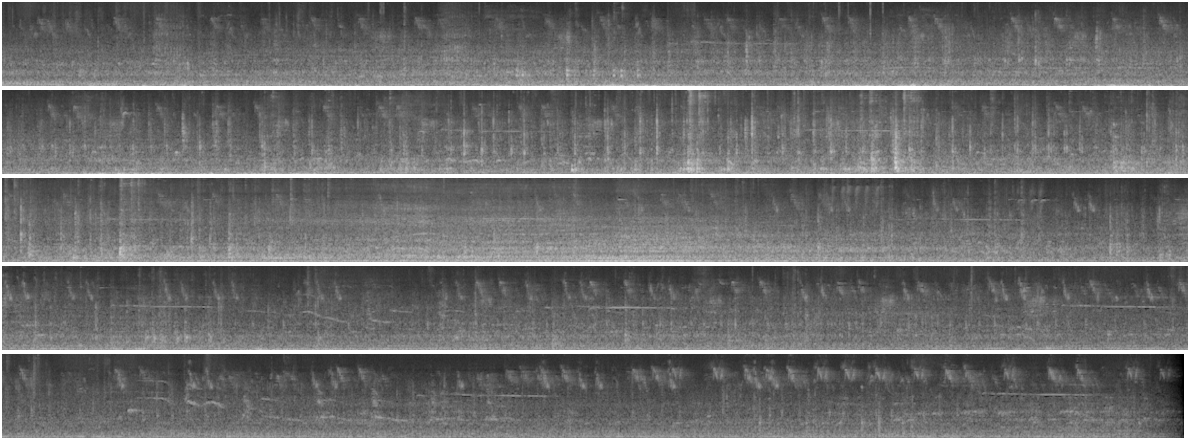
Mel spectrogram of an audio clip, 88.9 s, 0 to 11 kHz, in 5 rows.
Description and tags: Two Carts passing in the streets of Gheorghieni, 9 AM with dogs and birds and a car. Recorded with a Zoom H4 on Saturday March 20, 2010.
2, birds, car, carts, dogs, horse, morning, romania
